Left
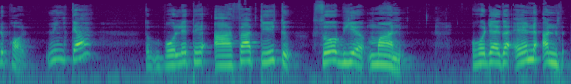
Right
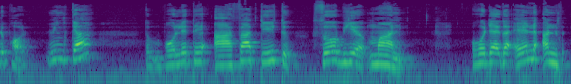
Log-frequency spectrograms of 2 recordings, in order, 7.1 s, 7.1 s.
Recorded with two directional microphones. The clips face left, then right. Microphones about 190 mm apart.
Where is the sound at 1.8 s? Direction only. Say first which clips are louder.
Left 7 dB; 40° left (ahead or behind).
